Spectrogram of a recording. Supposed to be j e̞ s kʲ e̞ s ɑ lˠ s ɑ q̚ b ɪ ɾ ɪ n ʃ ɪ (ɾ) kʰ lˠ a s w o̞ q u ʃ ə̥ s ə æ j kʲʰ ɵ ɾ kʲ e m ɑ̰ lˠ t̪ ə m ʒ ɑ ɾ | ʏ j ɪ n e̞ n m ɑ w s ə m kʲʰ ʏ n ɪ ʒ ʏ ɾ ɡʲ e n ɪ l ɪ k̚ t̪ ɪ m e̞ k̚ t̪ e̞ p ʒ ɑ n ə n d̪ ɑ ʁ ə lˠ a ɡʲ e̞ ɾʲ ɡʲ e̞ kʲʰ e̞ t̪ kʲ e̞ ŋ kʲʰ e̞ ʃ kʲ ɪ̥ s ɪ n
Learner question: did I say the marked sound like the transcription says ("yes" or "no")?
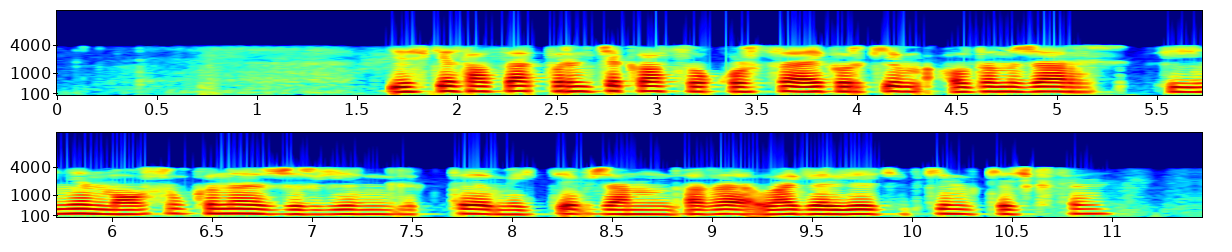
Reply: no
